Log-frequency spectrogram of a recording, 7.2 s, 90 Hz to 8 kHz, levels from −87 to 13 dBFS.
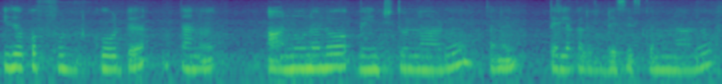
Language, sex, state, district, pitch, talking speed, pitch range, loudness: Telugu, female, Telangana, Karimnagar, 205 Hz, 115 wpm, 190-220 Hz, -19 LUFS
